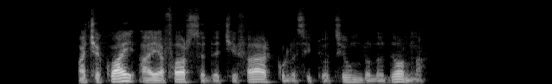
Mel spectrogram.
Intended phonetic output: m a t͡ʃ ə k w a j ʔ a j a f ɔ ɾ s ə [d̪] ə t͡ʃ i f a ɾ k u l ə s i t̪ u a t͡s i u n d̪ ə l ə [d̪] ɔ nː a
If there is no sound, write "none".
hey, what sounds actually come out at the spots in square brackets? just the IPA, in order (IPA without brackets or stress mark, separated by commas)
d̪, d̪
